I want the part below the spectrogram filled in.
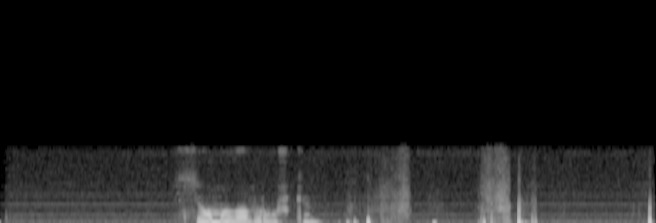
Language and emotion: Russian, neutral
